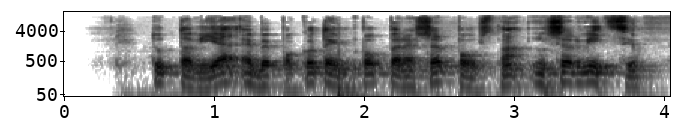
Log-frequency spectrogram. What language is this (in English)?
Italian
